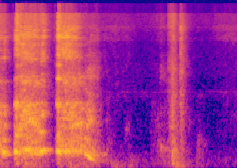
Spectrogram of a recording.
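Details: Two loud, harsh, voiced coughs in quick succession, then a faint third cough or throat clear; an adult with bronchitis who is taking amoxicillin and using an inhaler.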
